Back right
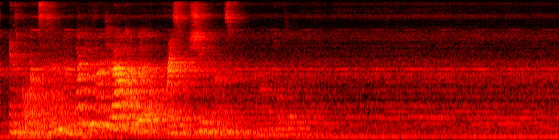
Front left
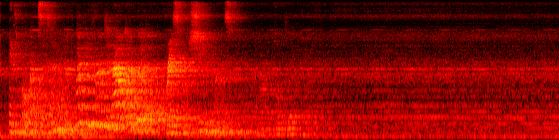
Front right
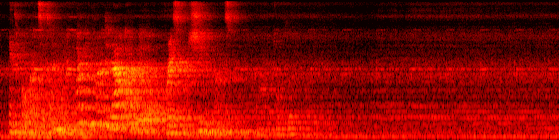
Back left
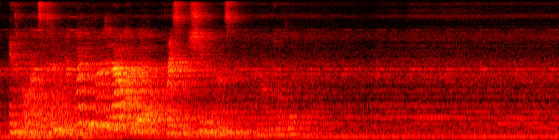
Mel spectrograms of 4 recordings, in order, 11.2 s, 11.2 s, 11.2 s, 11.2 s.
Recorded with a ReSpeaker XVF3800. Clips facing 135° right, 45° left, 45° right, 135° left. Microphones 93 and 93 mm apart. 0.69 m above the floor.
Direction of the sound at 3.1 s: 40° right.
